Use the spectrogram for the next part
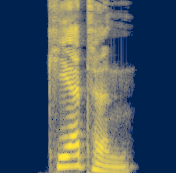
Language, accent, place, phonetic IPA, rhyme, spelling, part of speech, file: German, Germany, Berlin, [ˈkeːɐ̯tn̩], -eːɐ̯tn̩, kehrten, verb, De-kehrten.ogg
- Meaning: inflection of kehren: 1. first/third-person plural preterite 2. first/third-person plural subjunctive II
